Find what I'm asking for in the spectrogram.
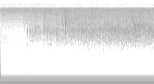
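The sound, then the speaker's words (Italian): Applause from the audience at a first communion celebration for catechism children: a dense, steady wash of clapping that holds evenly throughout without any break. “applauso.”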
